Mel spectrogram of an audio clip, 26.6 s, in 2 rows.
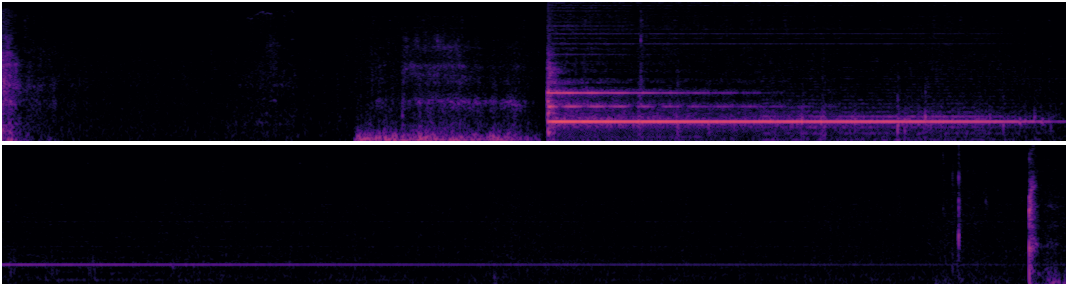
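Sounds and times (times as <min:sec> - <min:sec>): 
soft rumbling shuffle: 0:04.4 - 0:06.8
meditation bell ringing: 0:06.8 - 0:14.7.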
